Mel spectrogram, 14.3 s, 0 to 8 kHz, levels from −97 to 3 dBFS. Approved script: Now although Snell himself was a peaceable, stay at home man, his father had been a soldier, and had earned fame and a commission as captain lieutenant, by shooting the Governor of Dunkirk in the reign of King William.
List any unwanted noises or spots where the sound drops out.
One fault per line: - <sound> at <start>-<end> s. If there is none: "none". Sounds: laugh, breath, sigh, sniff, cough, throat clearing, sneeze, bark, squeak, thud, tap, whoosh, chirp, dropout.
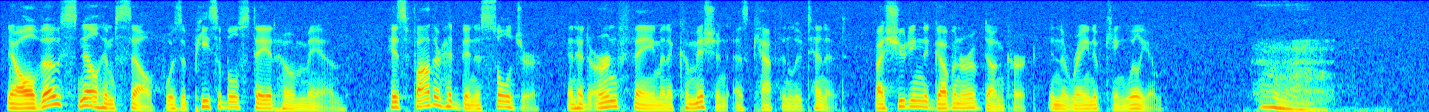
- sigh at 12.4-14.0 s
